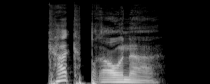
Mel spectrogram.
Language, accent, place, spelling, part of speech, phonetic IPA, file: German, Germany, Berlin, kackbrauner, adjective, [ˈkakˌbʁaʊ̯nɐ], De-kackbrauner.ogg
- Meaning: 1. comparative degree of kackbraun 2. inflection of kackbraun: strong/mixed nominative masculine singular 3. inflection of kackbraun: strong genitive/dative feminine singular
